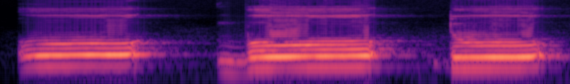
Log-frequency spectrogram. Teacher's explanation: क्या होगा, जौफे शफतैन, दोनों होंठों के खाली हिस्सा। जो दोनों होंठ का खाली हिस्सा है वहाँ से व मद्दा अदा होगा। जैसे ऊ, बू, तू वगैरह जितने भी व मद्दा जहाँ जहाँ आएंगे, दोनों होठों के जौफ़े शफ़तैन यानी दोनों होठों का खाली हिस्से से व मद्दा अदा होगा।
